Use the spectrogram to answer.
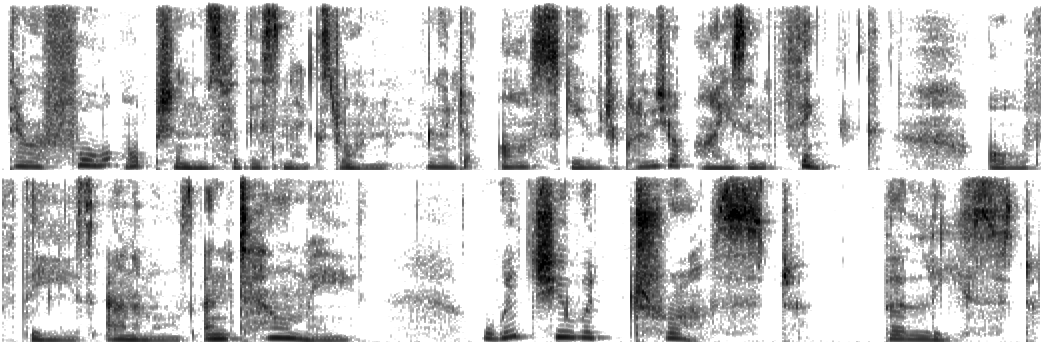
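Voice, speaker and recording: Slow, breathy whispering woman. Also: low-pitched, very animated. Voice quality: soft breathy whisper, mostly unvoiced. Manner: slow, deliberate, gently ominous interviewer. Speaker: ASMR roleplay host. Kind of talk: ASMR roleplay, whispered questionnaire.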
